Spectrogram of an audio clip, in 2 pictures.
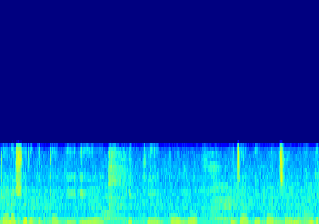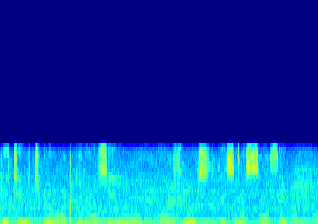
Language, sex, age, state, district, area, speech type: Punjabi, female, 18-30, Punjab, Gurdaspur, urban, spontaneous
